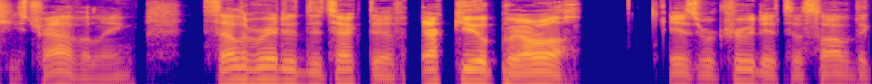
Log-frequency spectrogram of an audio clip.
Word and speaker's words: Poirot: train on which he's traveling, celebrated detective Hercule Poirot is recruited to solve the case. Colin, did you have an issue with my pronunciation?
